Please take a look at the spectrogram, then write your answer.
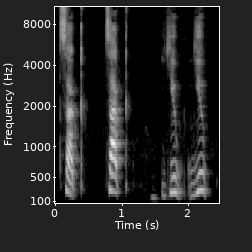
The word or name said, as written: tzaktzakyubyub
